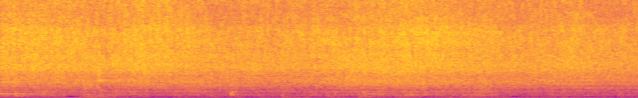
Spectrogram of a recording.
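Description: Tomatoes and green chillies sizzling in hot ghee with fried onions and spices in a large aluminium pot, stirred with a perforated metal ladle. A steady frying hiss that eases off slightly near the end.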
